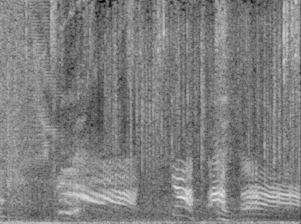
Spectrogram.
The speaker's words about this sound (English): Anyway, I don't think it's really going to explode. That's just the circuits frying, and there's not enough fuel.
